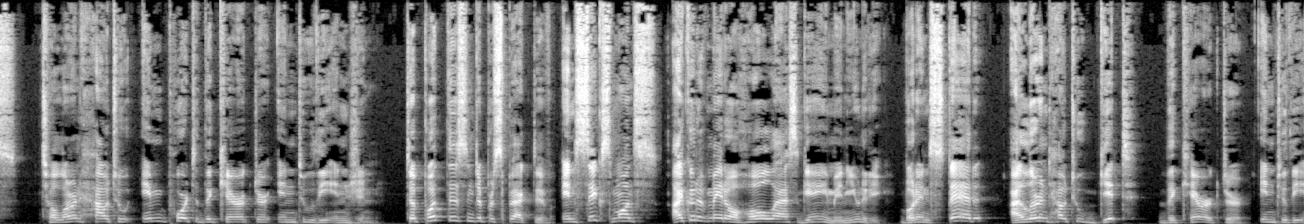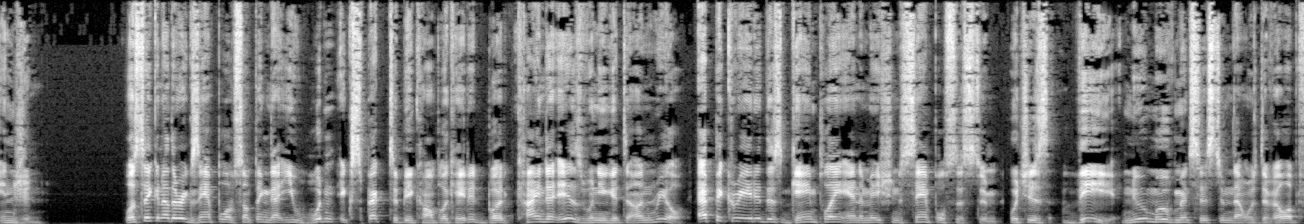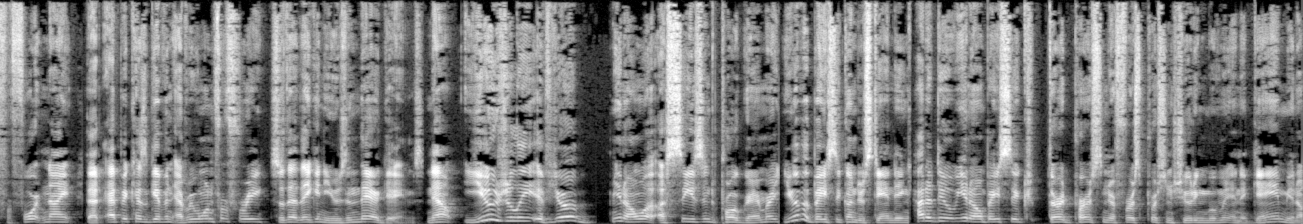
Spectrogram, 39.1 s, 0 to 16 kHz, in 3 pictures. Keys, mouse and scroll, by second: 3.8 click, 20.9 w, 21.6 right click, 21.8 w, 23.3 shift+w, 28.2 Caps_Lock, 29.3 w, 31.5 a, 32.4 click, 38.9 click.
